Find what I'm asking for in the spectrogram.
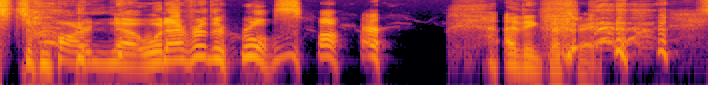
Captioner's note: laughs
